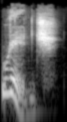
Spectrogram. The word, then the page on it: ridge: British English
